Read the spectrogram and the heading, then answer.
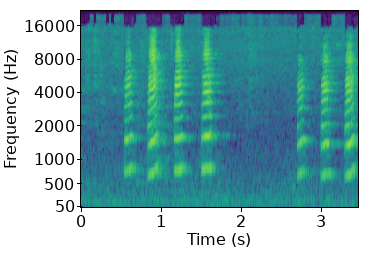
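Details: Angry baby parrot, hand-raised, giving loud harsh squawks in two bursts, three and then three again, each note a rich, grating cry with a slight pause between, over a quiet indoor hum.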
